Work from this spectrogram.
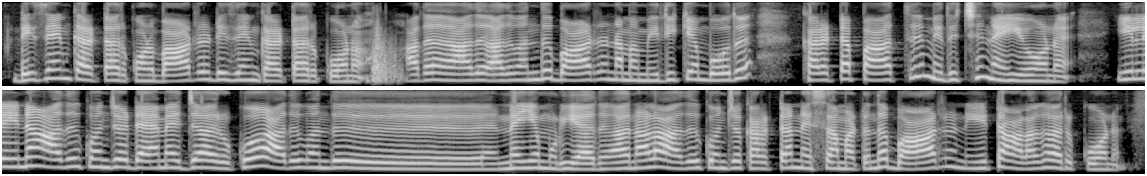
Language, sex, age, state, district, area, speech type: Tamil, female, 30-45, Tamil Nadu, Coimbatore, rural, spontaneous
